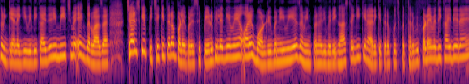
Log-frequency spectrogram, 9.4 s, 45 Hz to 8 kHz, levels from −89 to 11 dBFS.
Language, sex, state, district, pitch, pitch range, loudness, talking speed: Hindi, female, Uttar Pradesh, Budaun, 205 Hz, 170-240 Hz, -15 LUFS, 285 wpm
